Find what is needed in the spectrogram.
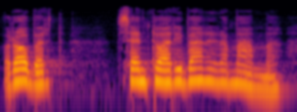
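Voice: medium pitch, normal speed, a little mellow, pitched above the performer's own voice, lightly acted. A reader voicing a weary, withdrawn husband and father who speaks curtly in an audiobook. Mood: soothing. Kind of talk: audiobook reading.

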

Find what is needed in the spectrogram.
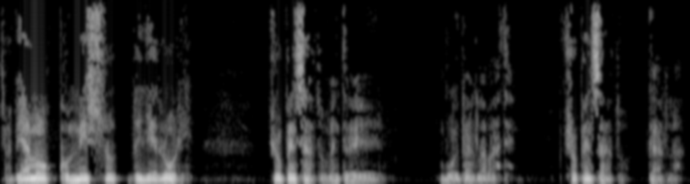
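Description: A man's voice: lowish voice, expressive, measured pace, mellow, breathy edge, pitched above the performer's own voice. A man voicing an assertive businessman who coaxes and insists, read in an audiobook. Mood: persuasive. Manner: insistent, coaxing. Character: assertive businessman lover, persuasive, domineering. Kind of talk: audiobook character reading.

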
